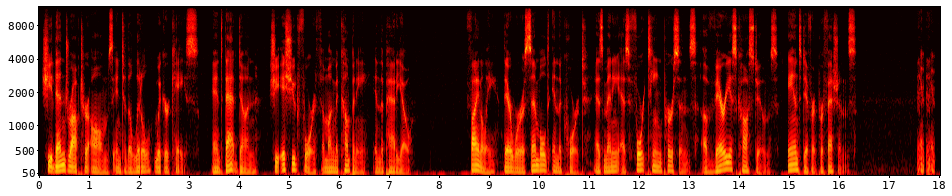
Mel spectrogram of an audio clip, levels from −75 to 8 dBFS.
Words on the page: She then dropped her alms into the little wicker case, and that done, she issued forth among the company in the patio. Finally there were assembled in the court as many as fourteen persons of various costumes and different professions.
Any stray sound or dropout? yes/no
yes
